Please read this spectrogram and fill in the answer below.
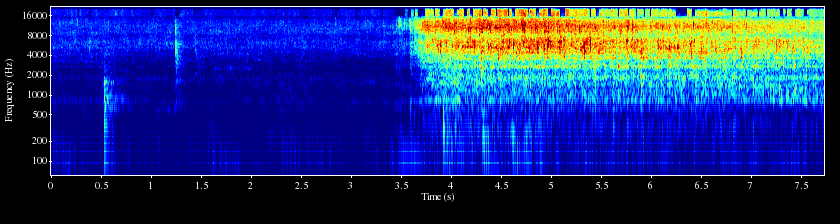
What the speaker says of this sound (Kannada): ಈಗ ಇದ್ರ ಮೇಲೆ ನಾನು ಬ್ಯಾಳೆ ಹಾಕಿ ಕೈ ಆಡಿಸ್ಕೊತೀನಿ.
